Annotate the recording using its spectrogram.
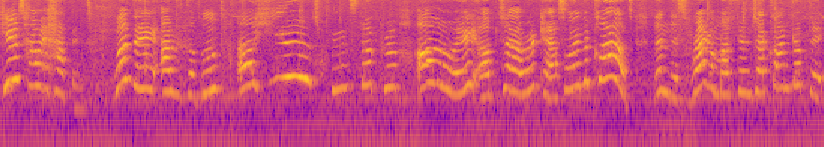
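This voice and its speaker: A put-on character voice, female-sounding and extremely high-pitched, at a moderate pace over clear background noise. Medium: stage play. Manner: indignant.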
